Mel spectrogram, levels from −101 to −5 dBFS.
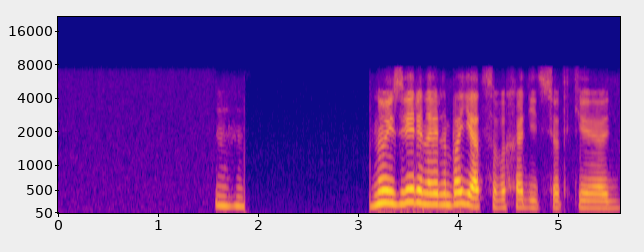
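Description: At 1.86 s the speech cuts to silence for about 1.26 s, resuming at 3.12 s: a playback stall, likely the player starving for data or its thread being blocked.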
